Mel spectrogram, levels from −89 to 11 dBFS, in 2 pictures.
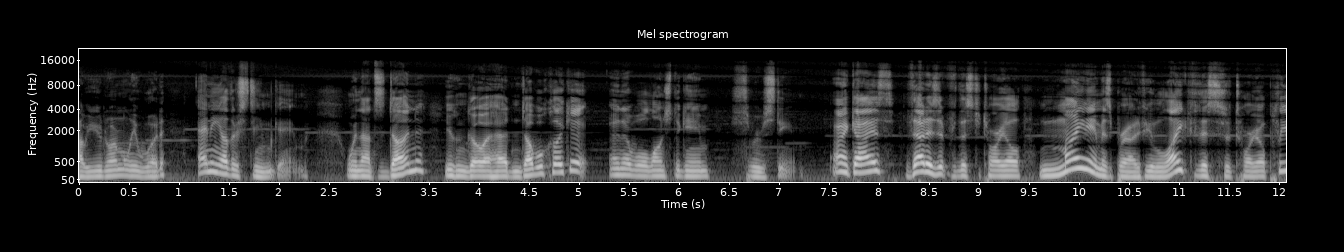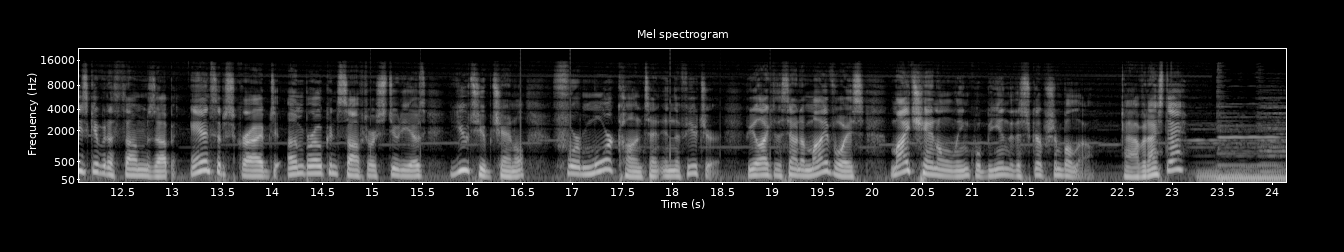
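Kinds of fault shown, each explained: Channels drifting apart: separately clocked channels, roughly 30 ppm off, slide toward about 1 ms delay; summed to mono, comb notches sweep slowly across the spectrogram like flanging.
Periodic USB or driver dropouts: every 0.5 s from 14.98 to 18.98 s, around ten half-millisecond silent gaps tick; waveform shows brief flat breaks, spectrogram thin vertical lines.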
